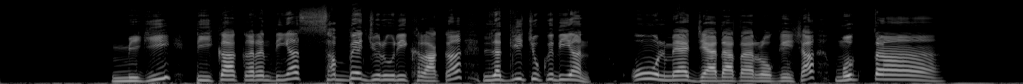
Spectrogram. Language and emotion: Dogri, happy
